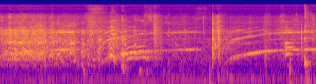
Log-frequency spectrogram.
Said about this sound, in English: Well, that's coming from the Creedmoors. It must be their stupid house alarm.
